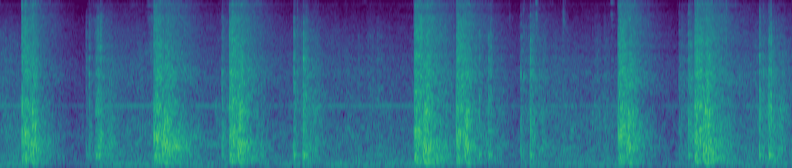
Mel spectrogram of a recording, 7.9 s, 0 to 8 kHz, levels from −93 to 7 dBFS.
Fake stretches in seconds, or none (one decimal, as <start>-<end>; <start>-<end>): none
